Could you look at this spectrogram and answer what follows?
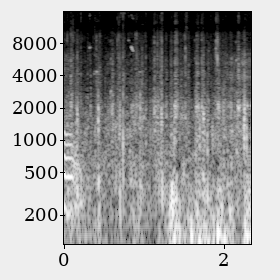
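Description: A horse pulling a carriage clip-clops with a quick, uneven beat of hoof strikes nearby, with people talking over the sound.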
